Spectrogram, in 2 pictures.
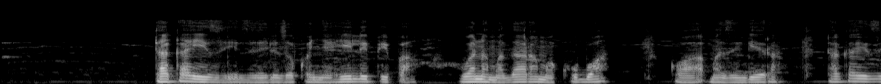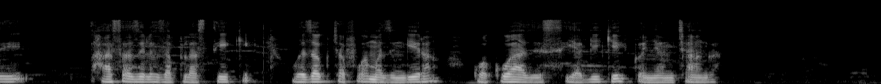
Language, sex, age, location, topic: Swahili, male, 25-35, Nairobi, government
